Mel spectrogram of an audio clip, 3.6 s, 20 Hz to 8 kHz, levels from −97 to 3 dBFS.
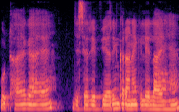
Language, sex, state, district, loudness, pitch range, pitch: Hindi, male, Bihar, Lakhisarai, -21 LUFS, 110-120 Hz, 115 Hz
